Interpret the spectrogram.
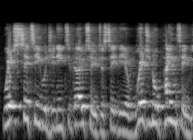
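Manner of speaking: usual speaking voice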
